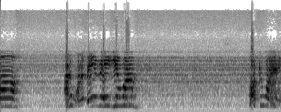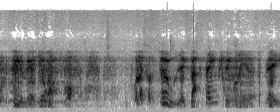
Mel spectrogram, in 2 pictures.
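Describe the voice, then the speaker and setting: A man on a CB radio channel, arguing bluntly and swearing as he insists on his point. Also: high-pitched. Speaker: CB radio operator and channel host. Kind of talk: argumentative radio chat. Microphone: CB radio handset. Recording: lo-fi CB radio transmission with static. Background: radio static hiss.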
